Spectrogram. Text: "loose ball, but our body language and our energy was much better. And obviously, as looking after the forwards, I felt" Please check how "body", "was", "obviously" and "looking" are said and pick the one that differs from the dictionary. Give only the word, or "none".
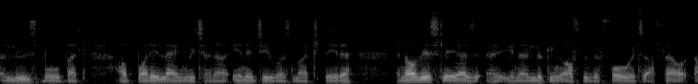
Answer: none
